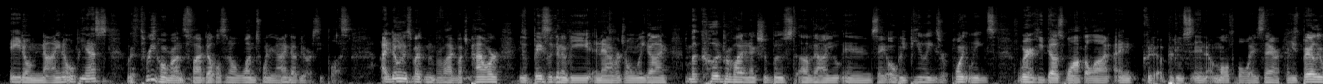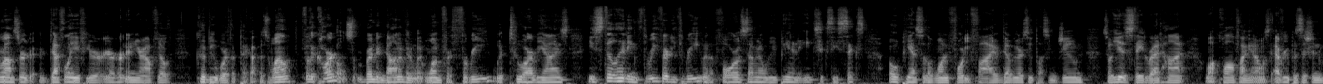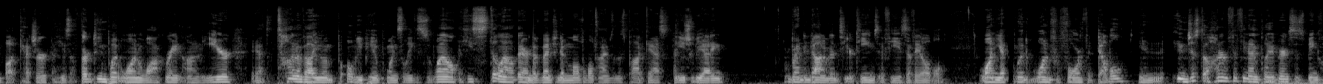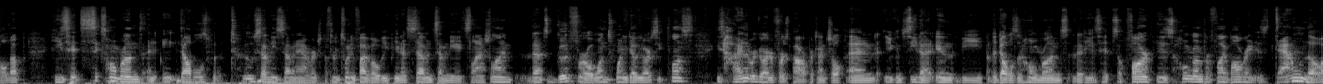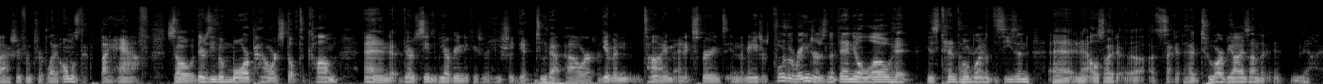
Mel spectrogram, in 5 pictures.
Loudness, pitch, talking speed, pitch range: -26 LUFS, 105 Hz, 275 wpm, 100-110 Hz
